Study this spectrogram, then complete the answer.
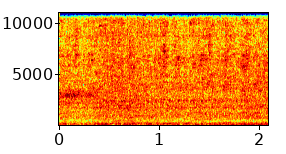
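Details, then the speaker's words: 1964 Studebaker Avanti R2 with AC, after Carter AFB carb work and leaning the mixture (vacuum much better): in gear, low even idle about 750 rpm, no stumble or miss. Normal idle. "Go ahead and drop her in gear. Nice, right about 750. She sounds good."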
